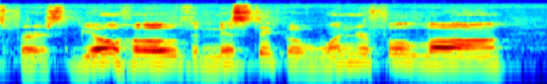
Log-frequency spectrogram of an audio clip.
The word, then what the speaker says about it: Myoho: Because I want to just go through the syllables first. Myoho, the mystic or wonderful law, the universal principle of life.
